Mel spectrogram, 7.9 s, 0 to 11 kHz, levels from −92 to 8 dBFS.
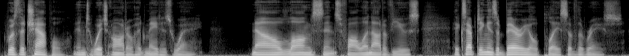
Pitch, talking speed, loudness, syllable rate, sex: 100 Hz, 200 wpm, -21 LUFS, 5.4 syllables/s, male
